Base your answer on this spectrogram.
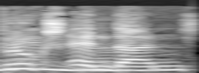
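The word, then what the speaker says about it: Brooks & Dunn: En toen kwam de sounds van Florida Georgia Line, Jason Aldean, Luke Bryan, George Strait, Alan Jackson en Brooks Dunn bij hem voorbij. Toen was hij om. – Brooks Dunn of Brooks Dunn? – Brooks en Dunn, sorry. Klemtoon. Okay.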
